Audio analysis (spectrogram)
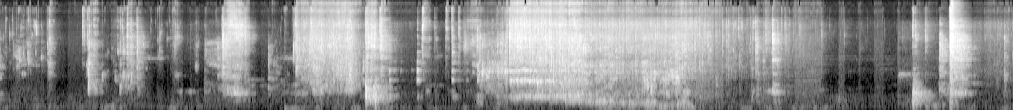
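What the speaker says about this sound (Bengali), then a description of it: "এক বালতি জলে আবার বেশ খানিকক্ষণ দিয়ে রাখতে হবে" Jute greens (pat shak) are swished and splashed in a bucket of water, with drips and sloshes coming in bursts and one longer stretch of continuous washing in the middle, close and fairly loud.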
